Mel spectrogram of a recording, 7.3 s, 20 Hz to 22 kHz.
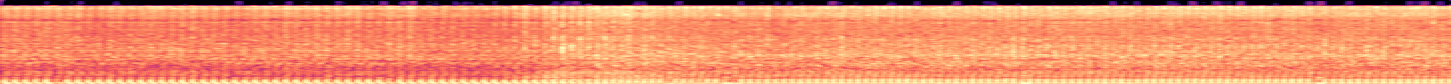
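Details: Poulan 12538 riding mower, 12.5 hp single-cylinder, with new carburetor, started with brake on: fires with an even thudding beat, about 160 a minute, and settles smoothly without stumbling; normal running.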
